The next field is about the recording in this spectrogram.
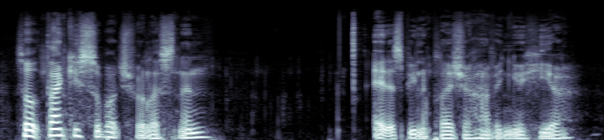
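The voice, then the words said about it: Raspy, hoarse voice. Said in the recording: “raspy horrible throat situation”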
